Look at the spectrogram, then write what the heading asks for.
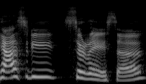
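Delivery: clumsy put-on Italian accent. Host introducing a guest on the show, in a really bad Italian accent. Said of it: "That's my really bad Italian accent".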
